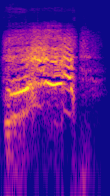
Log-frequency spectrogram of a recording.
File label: spitter lurk, voice idle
